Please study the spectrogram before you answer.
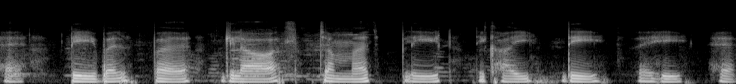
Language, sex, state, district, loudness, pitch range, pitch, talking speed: Hindi, female, Rajasthan, Jaipur, -18 LUFS, 125-145 Hz, 130 Hz, 80 wpm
